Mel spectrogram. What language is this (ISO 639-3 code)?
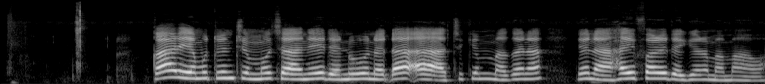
hau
